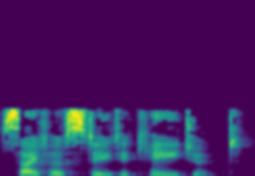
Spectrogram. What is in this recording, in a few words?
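"Cytostatic Agent", English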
